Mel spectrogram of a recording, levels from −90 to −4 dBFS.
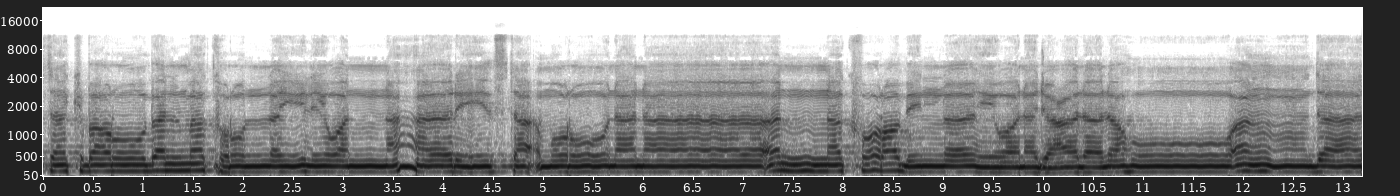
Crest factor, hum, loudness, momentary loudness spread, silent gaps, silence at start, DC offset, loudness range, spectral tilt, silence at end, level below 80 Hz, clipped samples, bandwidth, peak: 6 dB; none; -15 LUFS; 3 LU; none; 0 s; under 0.1%; 1 LU; -8.5 dB/octave; 0 s; -48 dBFS; under 0.1%; 6 kHz; -8 dBFS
